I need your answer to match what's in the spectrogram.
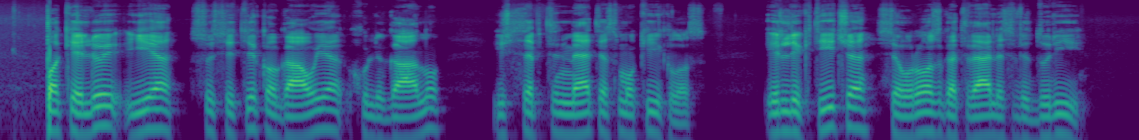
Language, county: Lithuanian, Vilnius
